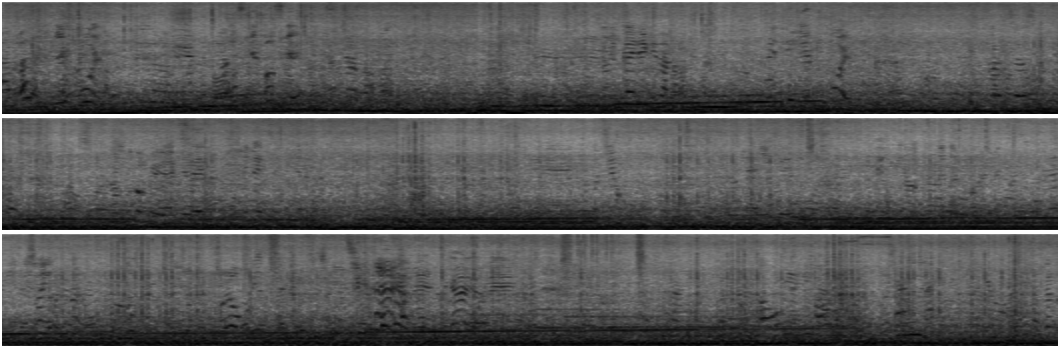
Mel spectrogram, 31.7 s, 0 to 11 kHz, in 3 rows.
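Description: Nissan Diesel RM bus's FE6E 6.9-litre six-cylinder diesel heard from inside the cabin, pulling away with its pitch rising. It holds at several short steps through the middle as it works through the five-speed manual gearbox, then climbs slowly and steadily in pitch near the end.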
